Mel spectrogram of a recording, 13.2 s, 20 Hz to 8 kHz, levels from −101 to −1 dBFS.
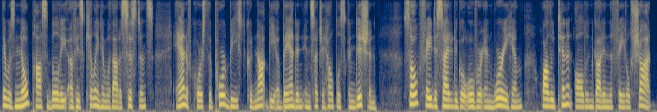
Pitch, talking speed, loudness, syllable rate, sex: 175 Hz, 190 wpm, -18 LUFS, 5.8 syllables/s, female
